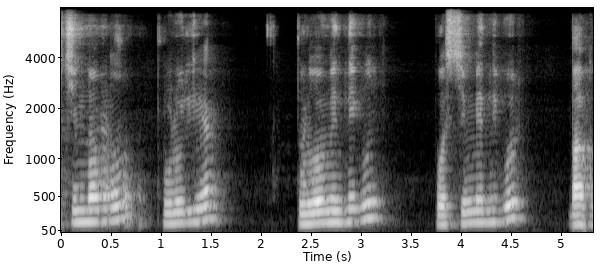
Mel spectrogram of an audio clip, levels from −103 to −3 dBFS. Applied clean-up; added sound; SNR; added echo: neural mask model DeepFilterNet 3.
